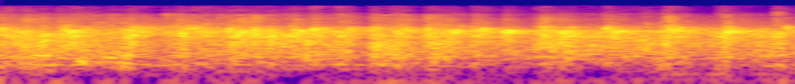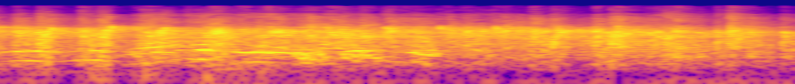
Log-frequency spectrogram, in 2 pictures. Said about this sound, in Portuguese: Eu agradeço a oportunidade e as palmas que adorem ao Senhor. Aleluia.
